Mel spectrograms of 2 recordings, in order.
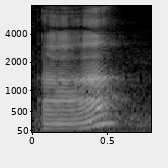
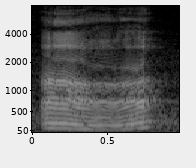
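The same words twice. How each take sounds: First: The pitch rises from start to end. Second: The pitch dips down and then rises. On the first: "it can rise upwards from a basic starting position upwards" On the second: "a dipping and then rising tone"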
